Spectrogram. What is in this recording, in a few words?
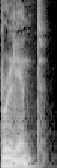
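"brilliant", British English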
